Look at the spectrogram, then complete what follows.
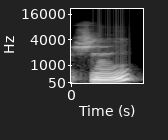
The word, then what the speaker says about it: finit: Il, elle finit. So notice how they're all pronounced the same way because the T and the S are not pronounced.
